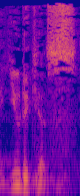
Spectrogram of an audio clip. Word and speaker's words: Eutychus: Say his name, it's fun to say, Eutychus. It's like saying Francisco.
